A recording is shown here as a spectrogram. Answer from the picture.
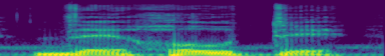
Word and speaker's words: Thoth: nas tábuas de esmeralda de Thoth, pronuncia-se Dehouté, como a grade infinita da criação.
